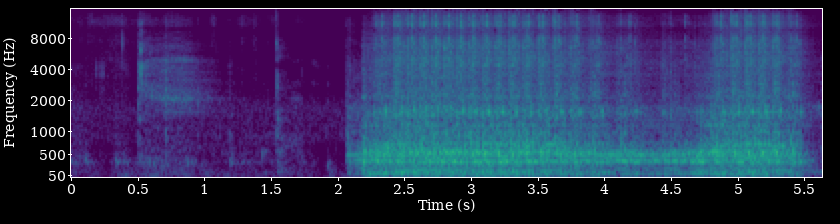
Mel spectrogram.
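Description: An overlocker serger sews a seam on a draped top. Faint scattered noises come first, then the motor surges in loud and close with a dense, steady rapid chatter that holds to the end.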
